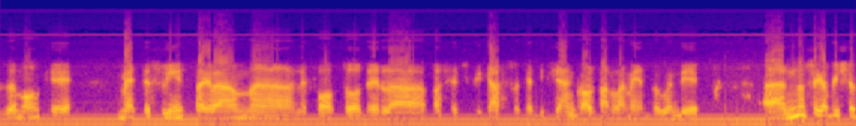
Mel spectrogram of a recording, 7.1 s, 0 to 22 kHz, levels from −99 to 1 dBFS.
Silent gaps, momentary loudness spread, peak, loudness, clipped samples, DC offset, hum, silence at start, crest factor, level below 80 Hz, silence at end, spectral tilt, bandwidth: none; 10 LU; 0 dBFS; -14 LUFS; under 0.1%; under 0.1%; none; 0 s; 14 dB; -30 dBFS; 0 s; -6.5 dB/octave; 12 kHz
